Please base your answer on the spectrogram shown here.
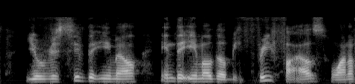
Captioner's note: none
